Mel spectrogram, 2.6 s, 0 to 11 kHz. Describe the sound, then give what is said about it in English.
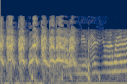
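A person imitates a little poodle of about 11 pounds barking, producing a rapid string of shrill, high-pitched yelps that trail into a longer, wavering whine, loud and without other talk. “What the dog sounds like? Can you do an impression?”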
